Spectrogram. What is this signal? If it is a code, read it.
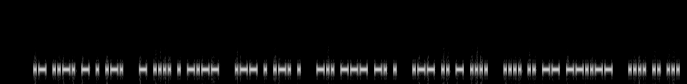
Morse code, heard as a keyed tone, about 50 wpm, 700 Hz. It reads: AFTER THEY WERE DONE WITH HIM, HIS
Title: Sentences from Top 1000 Words - Review Part 2 - 50wpm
